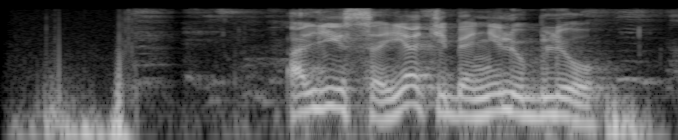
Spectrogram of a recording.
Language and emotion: Russian, angry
